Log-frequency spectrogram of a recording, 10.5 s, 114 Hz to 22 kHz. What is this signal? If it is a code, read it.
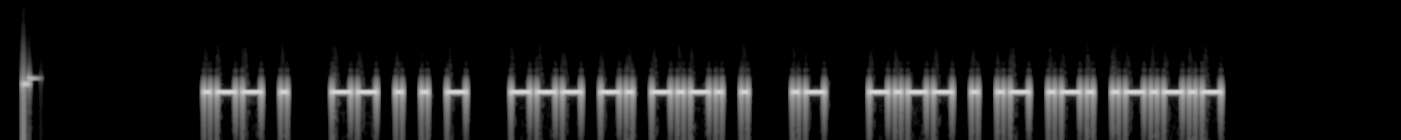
Morse code, heard as a keyed tone, about 25 wpm, 700 Hz. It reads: WE MEET ONCE A YEAR.
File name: practice / 25wpm / Sentences with 2-Word Phrases - 25wpm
